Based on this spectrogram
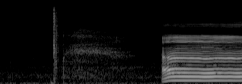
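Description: A computer mouse clicks once, a single sharp tap over faint background hiss, followed after a pause by a sustained buzzing tone that runs to the end.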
